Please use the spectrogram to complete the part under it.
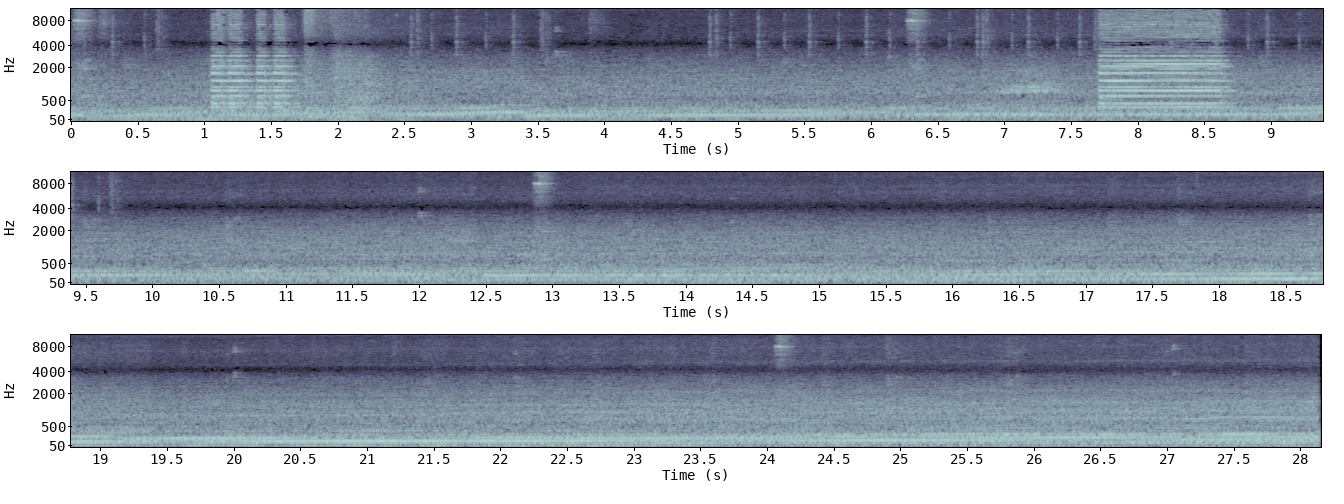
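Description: A bus engine hums and rumbles steadily, rising and falling as it drives.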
